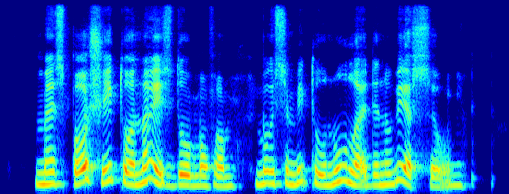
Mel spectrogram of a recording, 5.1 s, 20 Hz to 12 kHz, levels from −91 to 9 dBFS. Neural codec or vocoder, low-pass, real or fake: autoencoder, 48 kHz, 32 numbers a frame, DAC-VAE, trained on Japanese speech; 10.8 kHz; fake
